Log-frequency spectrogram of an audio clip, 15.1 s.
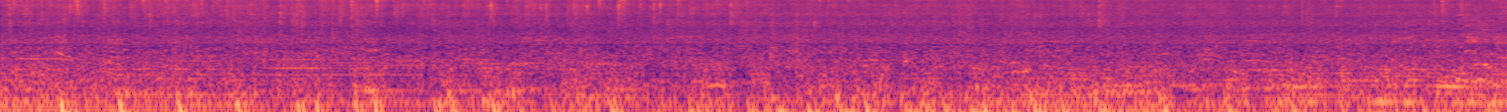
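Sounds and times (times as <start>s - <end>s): deep continuous rumble: 0.0s - 15.0s
rain drops ticking on umbrella: 0.0s - 15.0s.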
